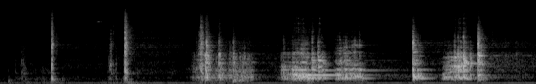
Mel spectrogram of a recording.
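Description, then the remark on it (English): A door opens with a couple of sharp latch clicks followed by several creaking, scraping bursts of wood movement, moderately loud, with no one talking. “Shouldn't we close the door?”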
